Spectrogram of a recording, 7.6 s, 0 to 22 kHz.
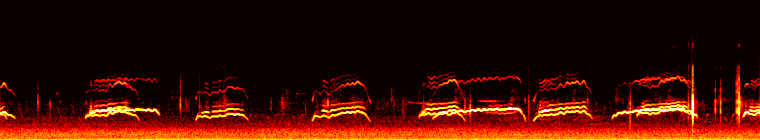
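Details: Bald eagle of a nesting pair in a pine about 90 feet up, Johnson City, Tennessee, 04.03.2024 early morning; a rapid chittering series of high arched whistled notes in quick clusters, several per second, over a soft low hum.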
